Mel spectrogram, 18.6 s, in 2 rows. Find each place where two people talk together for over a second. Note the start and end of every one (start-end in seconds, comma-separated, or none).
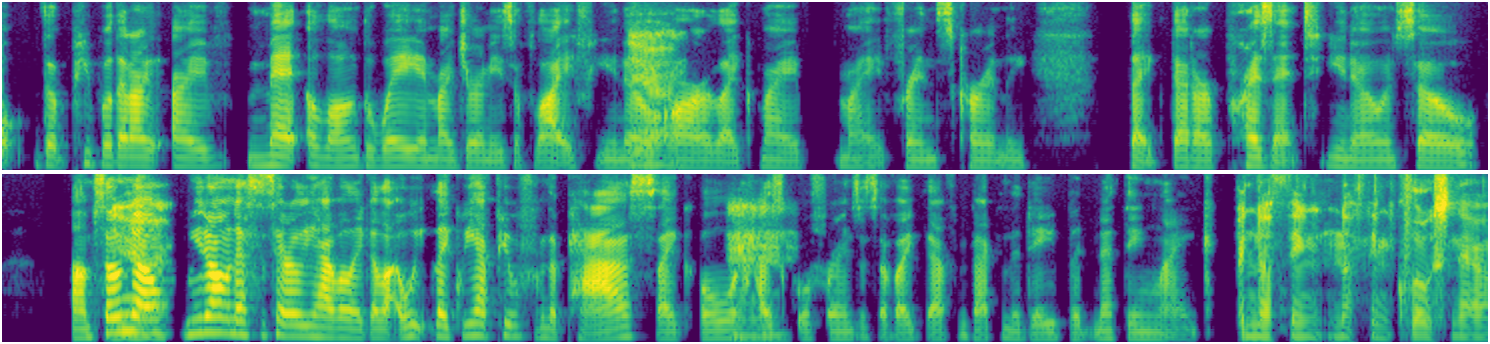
none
